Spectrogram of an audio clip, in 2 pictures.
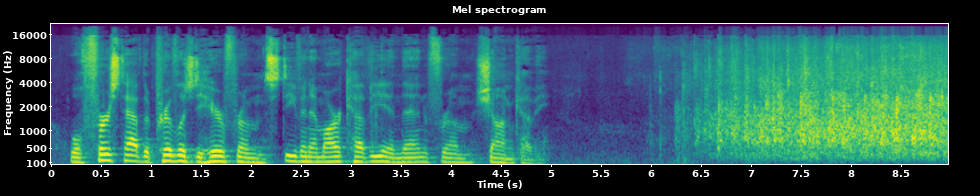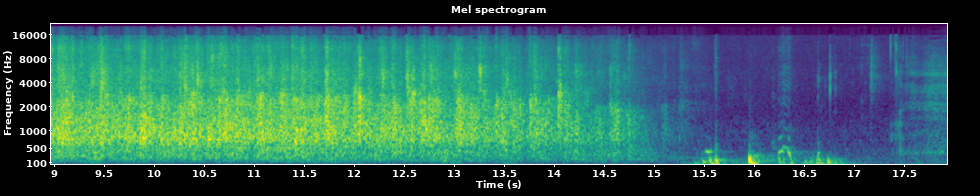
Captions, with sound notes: We'll first have the privilege to hear from Stephen M.R. Covey and then from Sean Covey. [audience applause]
